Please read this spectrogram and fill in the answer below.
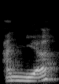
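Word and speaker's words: Anja: i thought i could i found a name like anya with a j in the middle just to show even if it ever does come up in the middle of a word it's still a sound um so the second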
